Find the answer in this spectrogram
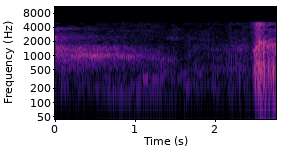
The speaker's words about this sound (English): Breathing in. Whoa. Breathing out. Wow.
